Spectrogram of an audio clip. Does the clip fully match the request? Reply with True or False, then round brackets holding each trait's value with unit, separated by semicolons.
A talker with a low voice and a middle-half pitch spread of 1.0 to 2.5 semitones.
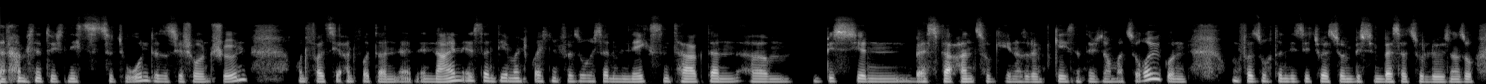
True (130 Hz; 1.7 semitones)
